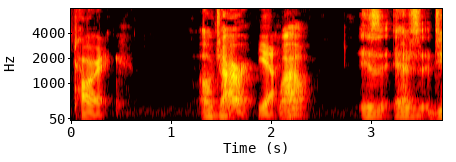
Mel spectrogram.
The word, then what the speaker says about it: Tarek: By the way, my name is pronounced Tarek.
